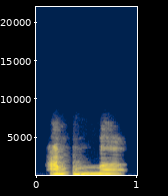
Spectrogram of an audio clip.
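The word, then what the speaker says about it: عَمَّ: ammaatasalun Ya Amma Amma ingat ini bacanya pendek loh ya ya Ini bacanya pendek anda jangan baca begini kejebak dengan apa namanya mimnya tasdid seingga banyak orang bacanya begini Ma maanya kepanjangan salah maanya ini pendek tapi dia bertasdid tasdid itu berhenti pada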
